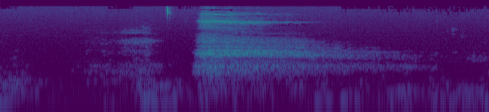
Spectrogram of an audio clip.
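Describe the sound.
A deep inhalation during a guided breathing and relaxation exercise: a long breathy rush that swells in suddenly, then slowly fades over several seconds above a soft low background.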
